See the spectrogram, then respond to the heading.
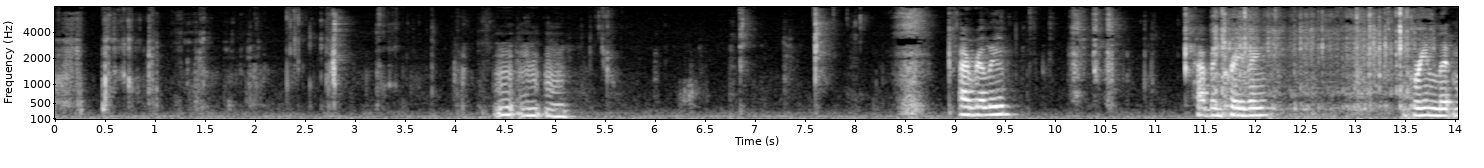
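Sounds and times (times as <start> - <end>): chewing with wet mouth clicks: 0.1 - 4.3, 5.3 - 11.4.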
